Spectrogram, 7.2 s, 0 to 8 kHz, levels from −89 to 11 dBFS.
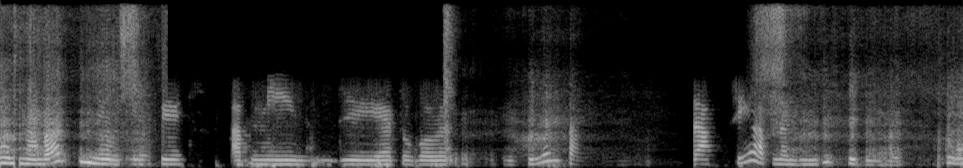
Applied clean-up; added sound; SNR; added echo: neural mask model RNNoise.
